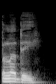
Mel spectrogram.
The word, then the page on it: bloody: British English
